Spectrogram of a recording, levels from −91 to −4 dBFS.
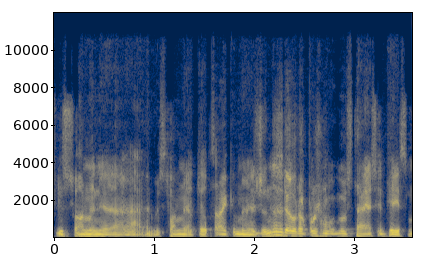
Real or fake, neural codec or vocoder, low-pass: fake; codec, 24 kHz, 1.5 kbps, HILCodec; 10.8 kHz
